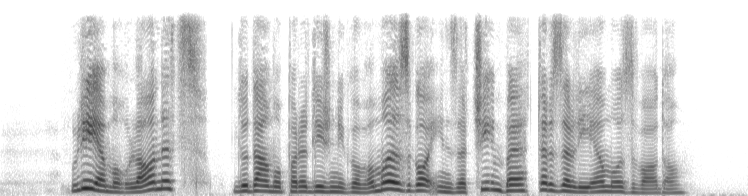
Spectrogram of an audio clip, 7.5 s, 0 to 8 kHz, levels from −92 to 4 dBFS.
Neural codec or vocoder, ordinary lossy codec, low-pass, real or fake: codec, 16 kHz, 0.8 kbps, ZipCodec; none; 7.2 kHz; fake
